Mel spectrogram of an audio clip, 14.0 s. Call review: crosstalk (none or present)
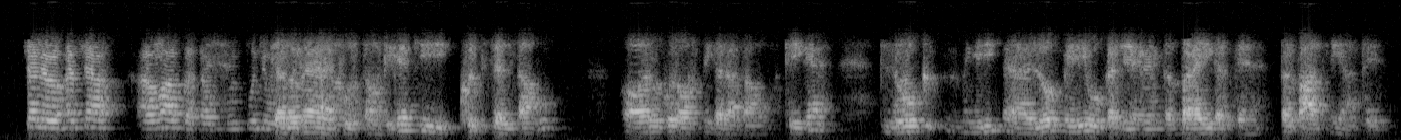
present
